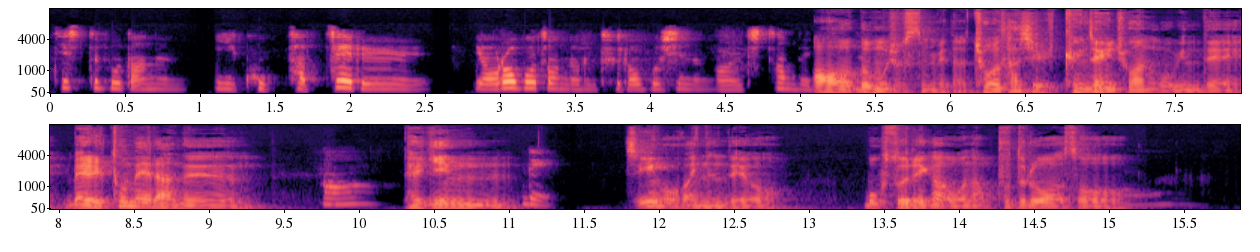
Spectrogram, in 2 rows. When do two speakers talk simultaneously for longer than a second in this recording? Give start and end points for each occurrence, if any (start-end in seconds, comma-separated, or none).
none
